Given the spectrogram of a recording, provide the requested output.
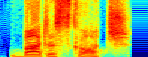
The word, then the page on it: butterscotch: Indian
